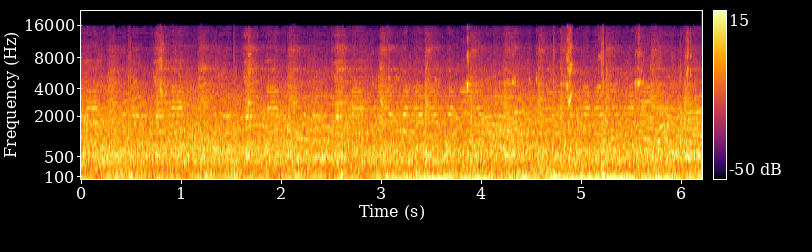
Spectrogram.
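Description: A basketball being dribbled on a hardwood court, a few irregular taps over a steady arena din of crowd noise.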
